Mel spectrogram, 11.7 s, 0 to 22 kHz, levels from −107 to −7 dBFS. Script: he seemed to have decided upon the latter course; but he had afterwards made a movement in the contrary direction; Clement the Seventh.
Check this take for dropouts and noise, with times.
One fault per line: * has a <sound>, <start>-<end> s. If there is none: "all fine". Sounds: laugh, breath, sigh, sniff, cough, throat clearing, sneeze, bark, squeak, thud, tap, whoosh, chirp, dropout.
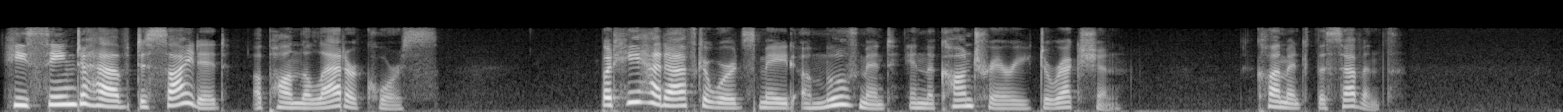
all fine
